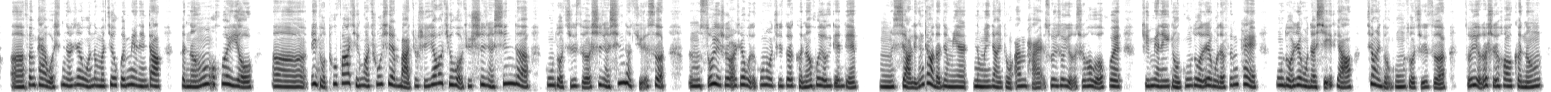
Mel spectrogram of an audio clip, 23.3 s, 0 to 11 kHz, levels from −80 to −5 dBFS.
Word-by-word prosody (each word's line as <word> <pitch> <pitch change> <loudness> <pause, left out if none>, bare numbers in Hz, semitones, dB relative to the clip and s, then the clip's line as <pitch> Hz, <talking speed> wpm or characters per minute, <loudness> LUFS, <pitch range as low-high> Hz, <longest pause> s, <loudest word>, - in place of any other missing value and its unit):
呃， 195 0 +2
分 260 +4 -1
派 250 -2 +1
我 175 -2 +1
新 260 +7 -3
的 230 - +1
任 255 +1 0
务， 210 - +1
那 240 - -1
么 220 -1 +2
就 255 +2 0
会 240 - 0
面 260 -1 +1
临 215 0 +1
到 220 -3 +2 0.3
可 230 - -3
能 210 +9 +2
会 285 -3 +2
有， 190 -2 +2 0.3
呃， 200 -2 +1
那 305 - +4
种 220 -10 -2
突 300 - -1
发 330 +3 +2
情 250 -7 -2
况 225 -2 0
出 285 +5 -2
现 275 -6 0
吧， 180 -3 +3
就 225 +8 -5
是 220 0 -4
要 300 +6 +2
求 275 -3 0
我 250 - +1
去 220 - -4
适 260 +5 -1
应 215 -5 +1
新 310 +10 +1
的 215 -10 +1 0.2
工 255 -1 -1
作 230 -6 +1
职 220 +4 -3
责， 170 -5 -1
适 250 +8 -3
应 205 -3 +1
新 335 - +1
的 330 - +4
角 215 0 -6
色。 225 0 -1 0.3
嗯， 225 0 +2
所 270 +8 +2
以 280 - +4
说 250 0 -1
而 245 - -1
且 270 - 0
我 255 - +2
的 180 - -3
工 260 +1 -5
作 255 - 0
职 230 0 -5
责 230 0 0
可 220 -3 -4
能 195 +4 +2
会 250 +2 0
有 220 -1 +2
一 - - 0
点 220 0 -1
点， 185 -2 -1 0.3
嗯， 200 -1 +3
小 200 -2 +1
领 170 +9 0
导 305 -2 +3
的 180 -4 +2
那 215 -1 +1
么 195 0 +3
样 190 -1 +2
那 215 - +3
么 200 0 +4
这 205 - 0
样 205 - +1
儿 - - 0
一 - - -3
种 180 -1 -2
安 220 +2 0
排， 170 -4 -4
所 235 - -4
以 - - 0
说 235 - -1
有 190 - 0
的 - - -5
时 215 - -5
候 220 +1 +2
我 175 -2 +2
会 210 +1 0 0.3
去 225 - -3
面 225 -1 +2
临 210 - +1
一 - - -1
种 185 -4 +2
工 230 +5 -3
作 230 -4 +2
任 245 +1 +3
务 205 - 0
的 180 - +2
分 255 +7 -2
配， 245 -10 +1 0.2
工 255 -1 0
作 225 -4 +2
任 255 -1 +3
务 215 - +2
的 195 -1 +2
协 185 -2 0
调 200 -5 0 0.2
这 305 - -1
样 270 - +3
一 220 - +2
种 175 - -3
工 195 0 +2
作 180 -4 -1
职 175 +2 -3
责， 160 -4 0 0.3
所 235 - 0
以 - - +4
有 - - +1
的 250 - +2
时 225 -2 -1
候 225 -1 +1
可 220 -1 -2
能 195 +5 +2
220 Hz, 335 characters per minute, -20 LUFS, 195-250 Hz, 0.3 s, 那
